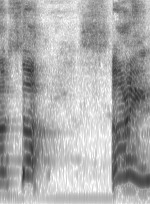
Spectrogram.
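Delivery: stammered, broken up by helpless laughter. Retelling a gambling kid's reaction after losing, imitating someone laughing while apologizing. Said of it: "just started laughing".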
